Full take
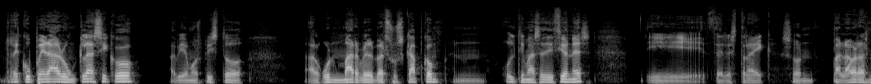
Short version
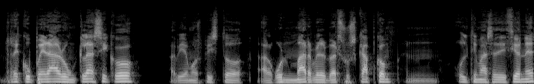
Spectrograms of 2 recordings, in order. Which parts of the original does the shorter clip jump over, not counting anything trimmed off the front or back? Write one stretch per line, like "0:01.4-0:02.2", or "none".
0:02.5-0:03.0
